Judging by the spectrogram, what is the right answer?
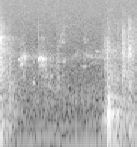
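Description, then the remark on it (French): A half-rusted iron double gate at the entrance of a large walled estate in open countryside creaks briefly on its hinges, followed by a short, dull clank as it swings open, set against faint background noise. “pour aller ouvrir le portail.”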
